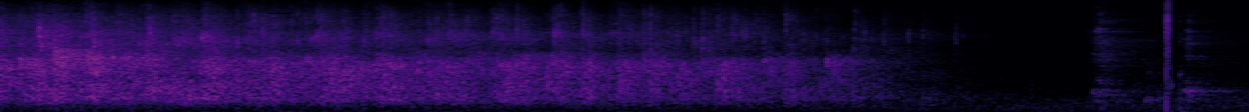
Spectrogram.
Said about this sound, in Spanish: Denle un fuerte aplauso al Señor en acción de gracia.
